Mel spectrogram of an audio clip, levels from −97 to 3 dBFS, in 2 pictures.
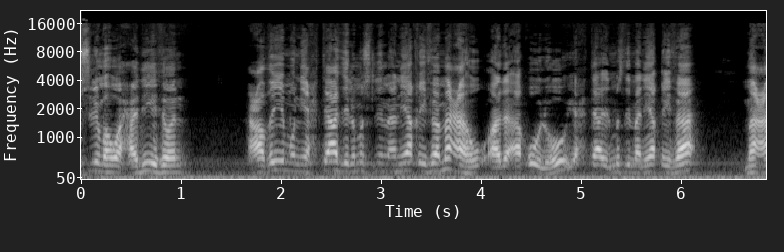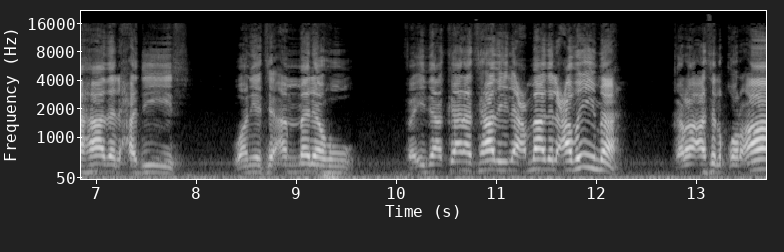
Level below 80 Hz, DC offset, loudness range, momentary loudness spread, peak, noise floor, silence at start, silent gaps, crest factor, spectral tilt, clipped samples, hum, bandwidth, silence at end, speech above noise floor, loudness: -46 dBFS; under 0.1%; 6 LU; 13 LU; -4 dBFS; -43 dBFS; 0 s; none; 20 dB; -2.5 dB/octave; under 0.1%; none; 16 kHz; 0 s; 21 dB; -23 LUFS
